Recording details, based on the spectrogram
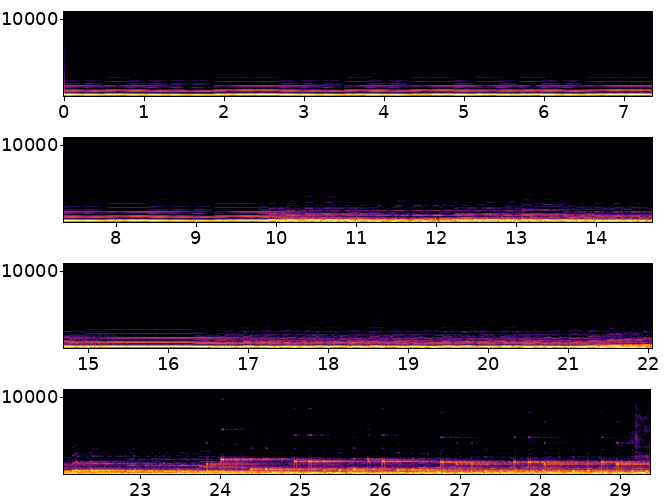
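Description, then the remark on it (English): A steady, loud synthesizer drone, modulated by always-on LFOs through a small filter and AR envelope with reverb added, hums on without pause, its pitch shifting in steps and then sliding downward, with a washy reverberant tail smearing the tones together. No voices. “And you sort of have to dial the LFOs that are always hooked up and always on. And then you got a little filter.”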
